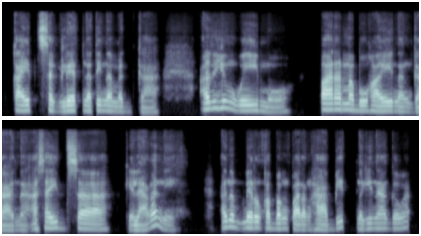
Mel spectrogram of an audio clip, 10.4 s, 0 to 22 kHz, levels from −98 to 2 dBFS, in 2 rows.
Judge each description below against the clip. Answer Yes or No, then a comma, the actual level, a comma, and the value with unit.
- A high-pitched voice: No, medium, 145 Hz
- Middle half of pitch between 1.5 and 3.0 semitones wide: No, average, 3.7 semitones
